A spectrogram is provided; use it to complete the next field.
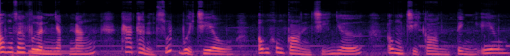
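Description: Over background music, a woman speaks at a very slow pace with very wide pitch swings. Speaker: volunteer reader. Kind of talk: poetry reading for children.

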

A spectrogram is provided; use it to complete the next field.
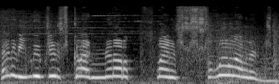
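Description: Over clear background noise, a put-on character voice at an extremely high pitch moves at a moderate pace.

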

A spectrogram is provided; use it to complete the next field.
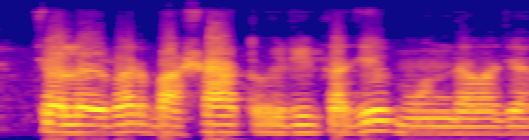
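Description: A cartoonish, female-sounding character voice, fairly high in pitch, monotone and flat, at a moderate pace. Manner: warm, earnest.

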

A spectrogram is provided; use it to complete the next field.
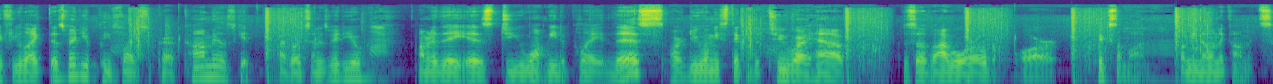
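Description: Over light background noise, a man speaks. His pace is fairly quick, with ordinary pitch variation. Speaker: gamer streamer. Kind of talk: casual gameplay commentary. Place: home room.

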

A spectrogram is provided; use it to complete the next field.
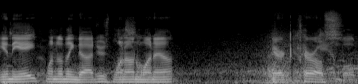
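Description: Noticeable background noise is present. Through it comes a man's voice. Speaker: sports highlights anchor. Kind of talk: rapid-fire baseball highlights commentary. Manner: brisk, excitable calls with comic asides.

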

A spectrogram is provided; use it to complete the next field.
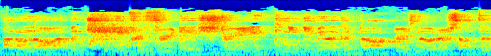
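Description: With music in the background and audible room echo, a man talks at a very fast pace. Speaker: caller. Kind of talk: prank phone call. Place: home room. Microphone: phone near.

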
